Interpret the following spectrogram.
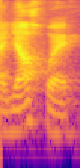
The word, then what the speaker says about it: Yahweh: Yeah, Yahweh is fine.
